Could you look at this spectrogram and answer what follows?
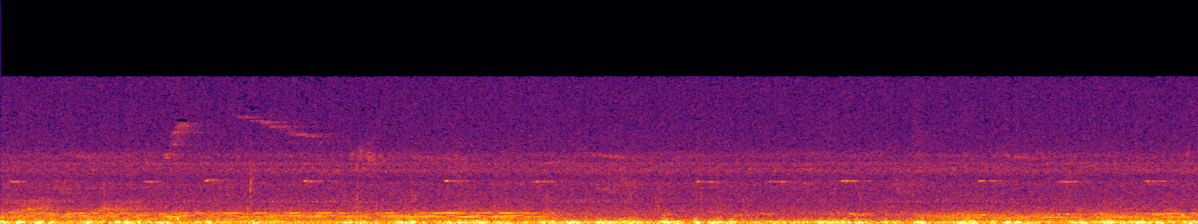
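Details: Wind chimes ring steadily over a low rumble of wind or distant thunder, with no animal calls heard.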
